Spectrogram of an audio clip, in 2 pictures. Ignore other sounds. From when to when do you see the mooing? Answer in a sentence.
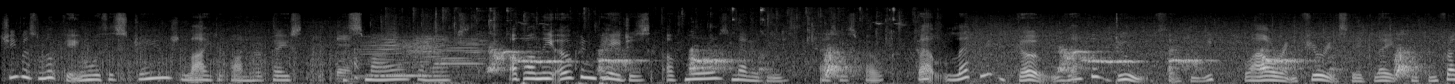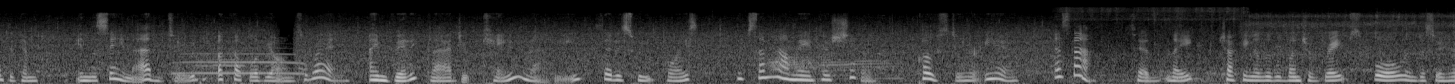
The mooing can be heard from 3.4 to 4.9 s, from 16.2 to 17.9 s and from 22.0 to 23.6 s.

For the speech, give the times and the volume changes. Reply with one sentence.
The speech can be heard from 0.0 to 29.0 s, at a steady volume.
